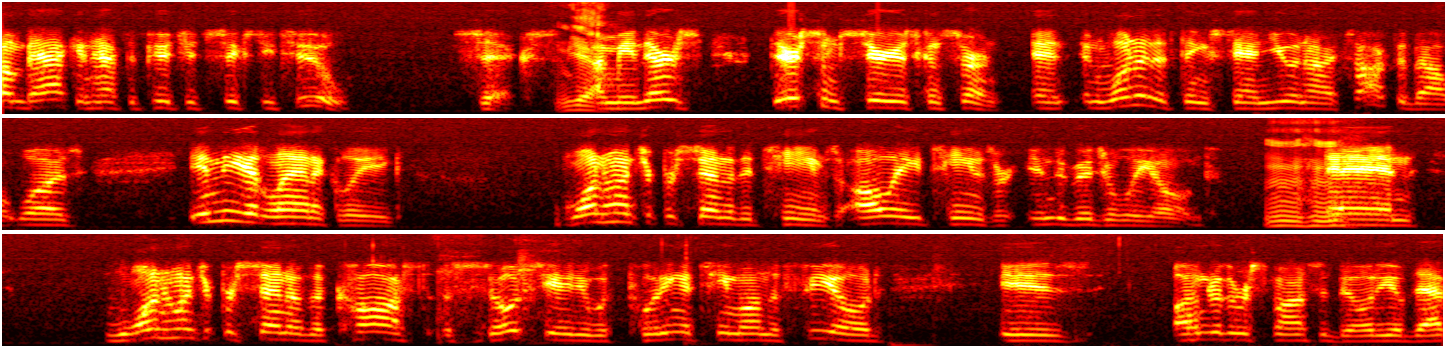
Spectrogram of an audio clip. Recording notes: Former Bat Around co-host called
